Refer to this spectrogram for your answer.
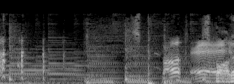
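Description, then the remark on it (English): Sheep bleating, a few loud, quavering bleats that grow stronger toward the end, with a faint murmur of other sound underneath at the start. “Davey says he spotted Callum Best herding a bunch of sheep into a car wash.”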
